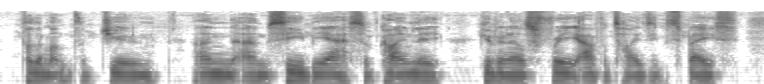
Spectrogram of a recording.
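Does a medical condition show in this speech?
Yes: motor neurone disease; progressing, walks only a few steps; speech audibly deteriorating, breathing capacity down to 42%.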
